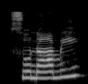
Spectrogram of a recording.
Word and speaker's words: tsunami: सुनामी, इसको लिखते टी सुनामी है, बट टी is silent, T को बोला नहीं जाता.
